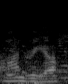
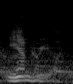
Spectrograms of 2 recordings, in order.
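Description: First: The name is said without a Buffalo accent. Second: The name is said with a Buffalo accent.

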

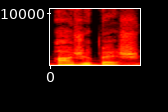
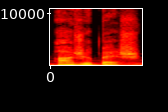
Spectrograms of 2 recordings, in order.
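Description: First: The name is pronounced in an odd-sounding way. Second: The name is pronounced in an odd-sounding way.

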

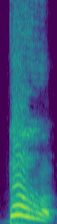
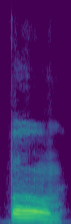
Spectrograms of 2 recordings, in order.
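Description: First: The word is said loudly with strong emphasis. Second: The word is said quietly with no emphasis. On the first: The speaker calls it right. "It's boom" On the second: The speaker calls it wrong. "not boom"

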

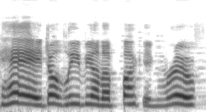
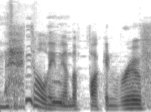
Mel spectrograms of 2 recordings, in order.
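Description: First: It is yelled angrily and loudly. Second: It is said flatly and tiredly.

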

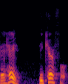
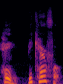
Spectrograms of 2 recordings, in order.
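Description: First: It sounds annoyed and warning. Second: It sounds worried and caring.

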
